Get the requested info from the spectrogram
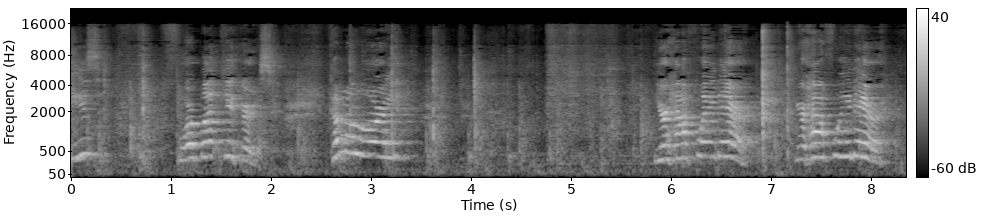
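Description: A woman's voice calling out in short bursts, with thuds and slaps of feet landing on a hard floor between them during jumping workout moves.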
